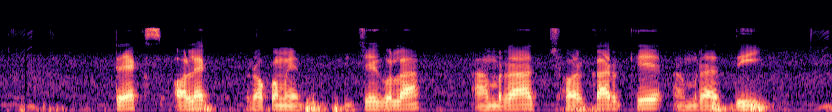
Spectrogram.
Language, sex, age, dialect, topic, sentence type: Bengali, male, 25-30, Jharkhandi, banking, statement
